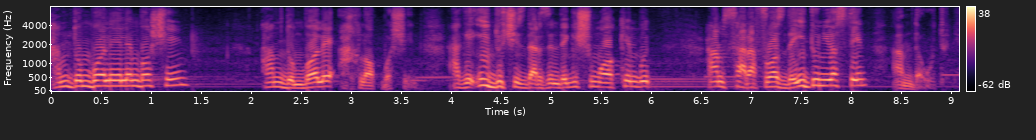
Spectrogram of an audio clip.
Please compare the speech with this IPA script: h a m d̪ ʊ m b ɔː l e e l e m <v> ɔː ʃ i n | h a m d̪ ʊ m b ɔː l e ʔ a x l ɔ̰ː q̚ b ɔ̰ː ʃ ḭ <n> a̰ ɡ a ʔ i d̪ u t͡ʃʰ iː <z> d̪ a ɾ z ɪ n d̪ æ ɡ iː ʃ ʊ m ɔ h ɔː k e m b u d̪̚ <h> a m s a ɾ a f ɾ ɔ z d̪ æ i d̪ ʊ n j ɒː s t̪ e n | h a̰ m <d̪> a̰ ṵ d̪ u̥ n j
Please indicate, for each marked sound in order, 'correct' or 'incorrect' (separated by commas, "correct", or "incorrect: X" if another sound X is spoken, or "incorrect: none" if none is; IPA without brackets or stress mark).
incorrect: b, correct, correct, correct, correct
